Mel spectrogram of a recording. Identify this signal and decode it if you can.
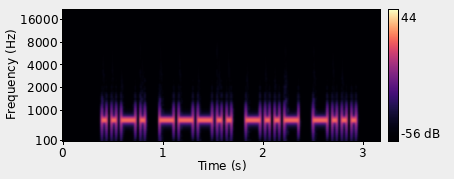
Morse code, heard as a keyed tone, about 25 wpm, 700 Hz. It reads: F8XB
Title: DXCC-100 Call Signs - 4 Characters - Repeated 3x - 25wpm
